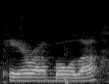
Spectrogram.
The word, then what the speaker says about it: parabola: I like to say parabola because that's how it's spelled, parabola, but it's a parabola.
